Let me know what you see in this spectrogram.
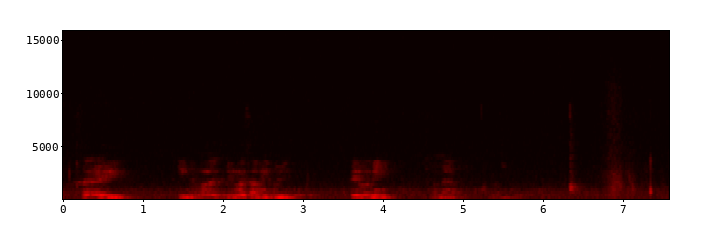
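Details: Man with Broca's aphasia retelling a story at home, with frequent pauses to search for words and substitution of wrong words; Broca's aphasia with word-finding difficulty.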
